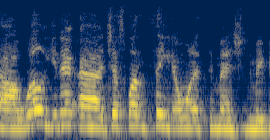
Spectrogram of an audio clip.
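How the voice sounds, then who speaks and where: The speaker has a Polish accent and talks at a fairly quick pace. The background is quiet. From Poland. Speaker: student. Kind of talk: casual chat. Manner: halting, many fillers.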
